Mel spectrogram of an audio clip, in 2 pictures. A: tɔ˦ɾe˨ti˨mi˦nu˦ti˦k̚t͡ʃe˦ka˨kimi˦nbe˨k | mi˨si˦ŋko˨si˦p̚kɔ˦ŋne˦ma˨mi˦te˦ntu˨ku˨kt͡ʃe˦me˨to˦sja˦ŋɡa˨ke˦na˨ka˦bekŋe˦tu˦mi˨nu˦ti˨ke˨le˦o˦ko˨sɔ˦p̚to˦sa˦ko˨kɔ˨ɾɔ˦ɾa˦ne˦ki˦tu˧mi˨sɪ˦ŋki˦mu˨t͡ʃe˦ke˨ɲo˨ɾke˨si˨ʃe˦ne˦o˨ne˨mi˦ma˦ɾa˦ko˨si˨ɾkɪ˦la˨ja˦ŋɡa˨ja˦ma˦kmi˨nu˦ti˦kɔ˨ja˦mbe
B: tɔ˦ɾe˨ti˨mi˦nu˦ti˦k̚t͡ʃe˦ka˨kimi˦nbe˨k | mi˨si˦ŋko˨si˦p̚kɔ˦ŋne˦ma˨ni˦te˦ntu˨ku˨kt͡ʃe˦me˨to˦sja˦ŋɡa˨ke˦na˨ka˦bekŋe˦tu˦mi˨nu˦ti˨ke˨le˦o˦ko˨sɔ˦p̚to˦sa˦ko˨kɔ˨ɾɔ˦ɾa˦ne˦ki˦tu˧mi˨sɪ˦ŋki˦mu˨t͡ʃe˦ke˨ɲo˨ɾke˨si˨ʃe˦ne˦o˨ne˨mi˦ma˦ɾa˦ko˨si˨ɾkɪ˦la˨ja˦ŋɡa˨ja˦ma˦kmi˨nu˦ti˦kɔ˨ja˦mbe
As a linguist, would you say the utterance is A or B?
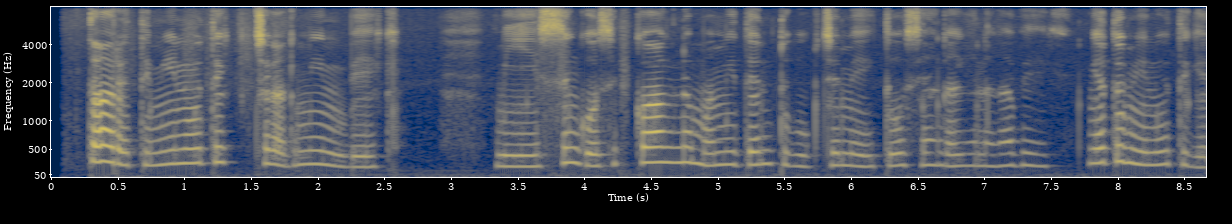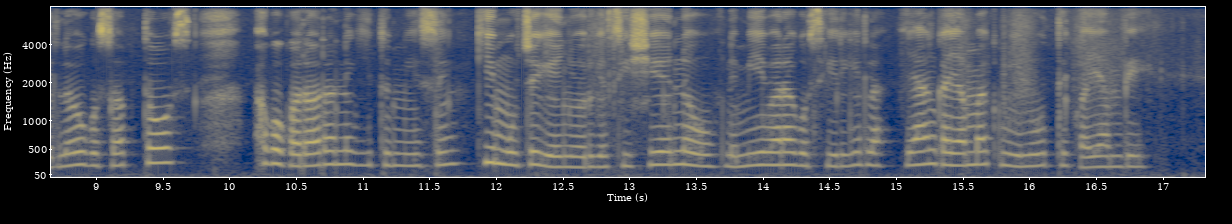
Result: A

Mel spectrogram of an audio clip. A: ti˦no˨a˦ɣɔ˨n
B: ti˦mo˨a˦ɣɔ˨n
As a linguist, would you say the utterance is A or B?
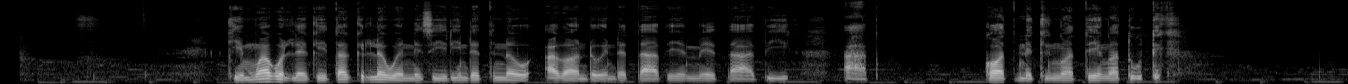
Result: A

